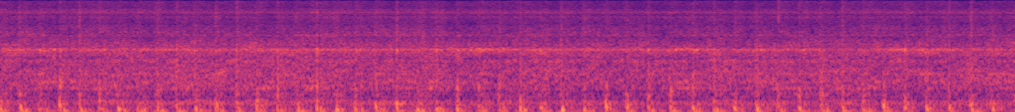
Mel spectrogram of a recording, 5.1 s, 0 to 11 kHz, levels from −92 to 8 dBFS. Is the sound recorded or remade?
remade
